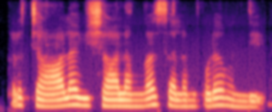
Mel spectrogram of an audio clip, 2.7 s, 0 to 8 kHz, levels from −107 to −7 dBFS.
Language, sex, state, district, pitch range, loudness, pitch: Telugu, female, Telangana, Hyderabad, 165-195 Hz, -15 LUFS, 175 Hz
